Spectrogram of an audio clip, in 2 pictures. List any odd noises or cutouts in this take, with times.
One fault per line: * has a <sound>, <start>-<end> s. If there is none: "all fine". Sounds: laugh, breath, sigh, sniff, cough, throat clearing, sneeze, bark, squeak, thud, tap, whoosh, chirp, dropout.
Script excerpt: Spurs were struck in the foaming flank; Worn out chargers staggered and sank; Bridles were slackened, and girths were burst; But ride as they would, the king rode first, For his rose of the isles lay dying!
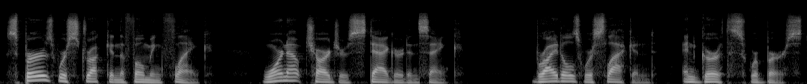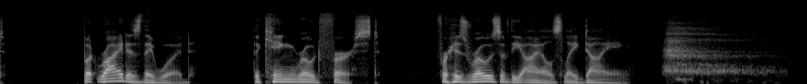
* has a sigh, 14.7-16.0 s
